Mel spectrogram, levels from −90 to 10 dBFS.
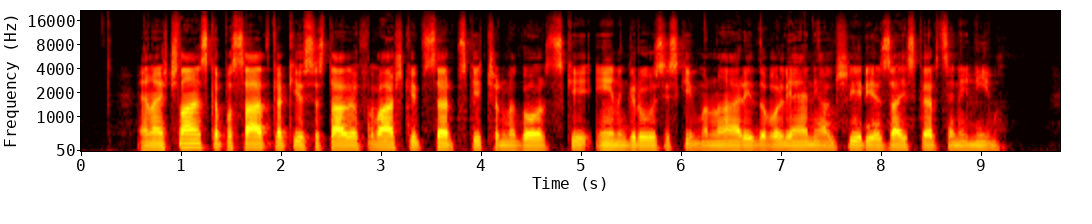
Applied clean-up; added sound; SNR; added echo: neural mask model DeepFilterNet 3.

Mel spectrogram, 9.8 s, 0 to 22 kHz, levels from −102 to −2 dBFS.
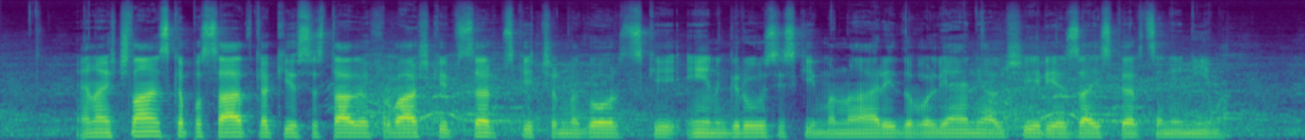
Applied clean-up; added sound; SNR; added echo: none; Crowd; 16 dB; none.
